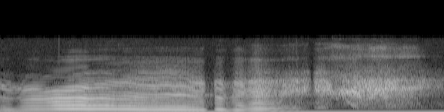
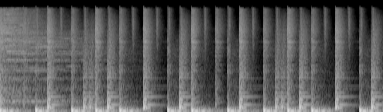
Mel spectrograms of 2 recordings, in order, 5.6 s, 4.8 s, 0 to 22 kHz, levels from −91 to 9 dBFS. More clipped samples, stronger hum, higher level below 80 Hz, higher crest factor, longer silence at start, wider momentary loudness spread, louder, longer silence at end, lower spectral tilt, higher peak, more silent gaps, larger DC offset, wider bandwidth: neither; neither; second, -42 dBFS vs -20 dBFS; about the same, 16 dB vs 16 dB; about the same, 0 s vs 0 s; first, 10 LU vs 4 LU; second, -22 LUFS vs -19 LUFS; about the same, 0 s vs 0 s; first, -10.5 dB/octave vs -4.5 dB/octave; second, -6 dBFS vs 0 dBFS; neither; first, 2% vs under 0.1%; second, 5.6 kHz vs 17 kHz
